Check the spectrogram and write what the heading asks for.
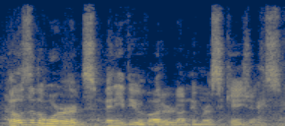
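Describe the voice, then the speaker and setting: A man's voice: mid-range voice, expressive, quick pace, over a noisy crowd. Man giving a wedding speech, distant noisy recording. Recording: distant mic, noisy live event ambience.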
